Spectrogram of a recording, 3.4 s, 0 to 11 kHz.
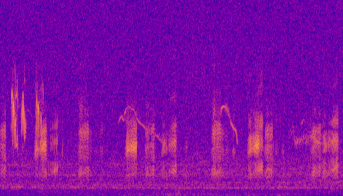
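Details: Harsh chattering calls from one or two Sociable Lapwings in Kazakhstan, 2013: a quick cluster of scratchy notes at first, then scattered rasps mixed with short upslurred whistles.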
